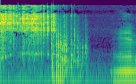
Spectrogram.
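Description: Dice clatter and tumble across a cardboard tray.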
